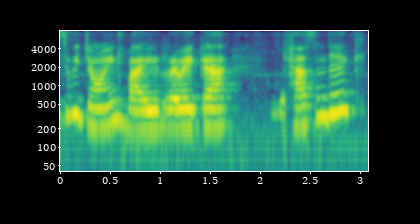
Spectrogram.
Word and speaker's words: Kastendick: Um, yeah, today we are pleased to be joined by Rebecca Kastendick. Am I pronouncing it correctly? Kastendick, but it's Kastendick, fine.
